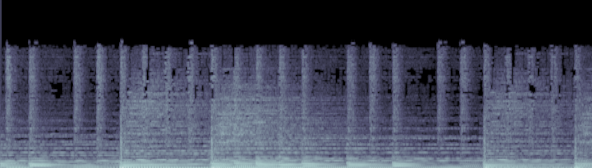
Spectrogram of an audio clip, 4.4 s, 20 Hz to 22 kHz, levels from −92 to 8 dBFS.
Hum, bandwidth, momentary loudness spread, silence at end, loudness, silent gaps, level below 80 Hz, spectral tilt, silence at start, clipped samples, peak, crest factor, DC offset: none; 17 kHz; 8 LU; 0 s; -20 LUFS; none; -26 dBFS; -5 dB/octave; 0 s; under 0.1%; -2 dBFS; 16 dB; under 0.1%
